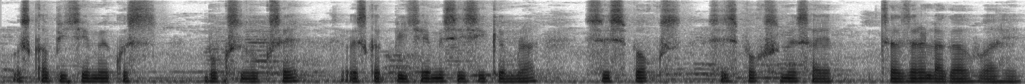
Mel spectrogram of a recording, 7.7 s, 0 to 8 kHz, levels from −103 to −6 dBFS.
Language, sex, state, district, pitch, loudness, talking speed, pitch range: Hindi, male, Arunachal Pradesh, Papum Pare, 105 Hz, -18 LUFS, 170 wpm, 100-110 Hz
